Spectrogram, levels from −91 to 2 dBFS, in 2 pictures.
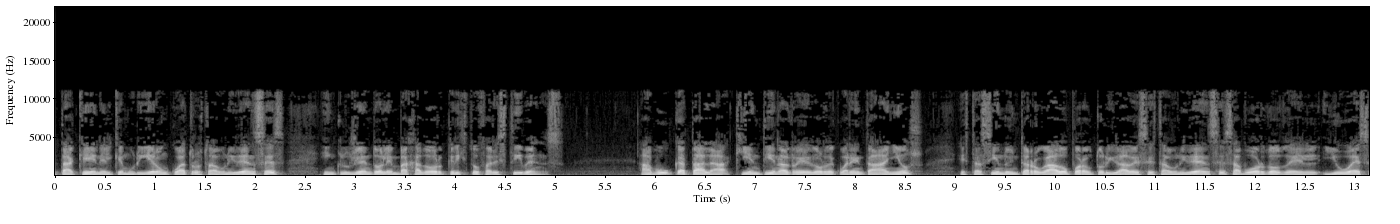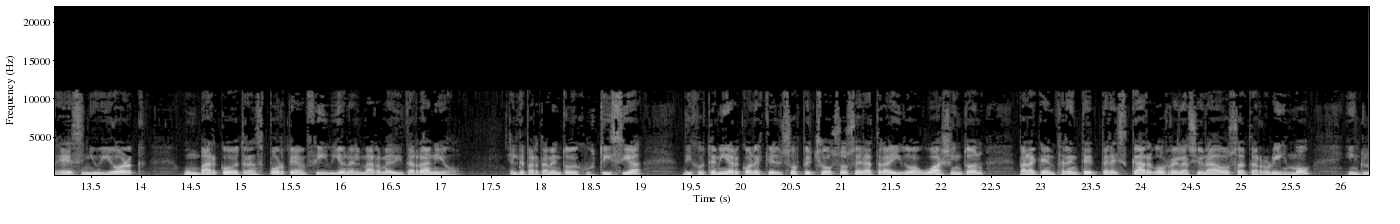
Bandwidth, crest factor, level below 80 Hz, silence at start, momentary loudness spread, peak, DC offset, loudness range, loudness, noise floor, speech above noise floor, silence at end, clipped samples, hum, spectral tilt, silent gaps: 11.5 kHz; 14 dB; -50 dBFS; 0 s; 6 LU; -2 dBFS; under 0.1%; 2 LU; -17 LUFS; -52 dBFS; 35 dB; 0 s; under 0.1%; none; -7.5 dB/octave; none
